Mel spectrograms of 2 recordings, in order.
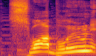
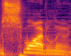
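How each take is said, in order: First: It has a b sound before 'loon'. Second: It has a d sound before 'loon'. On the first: The speaker calls it wrong. "Swabloon instead of Swadloon" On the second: The speaker calls it right. "instead of Swadloon"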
